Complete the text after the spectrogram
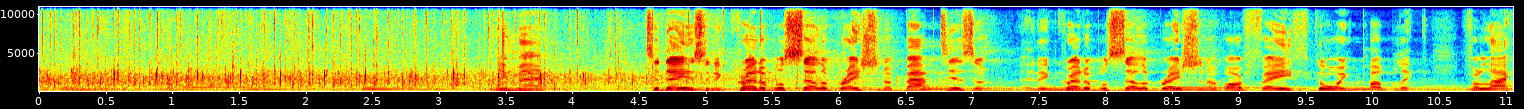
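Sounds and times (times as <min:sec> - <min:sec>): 
audience clapping hands: 0:00.0 - 0:07.0
speech: 0:03.4 - 0:04.0, 0:04.6 - 0:11.0.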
